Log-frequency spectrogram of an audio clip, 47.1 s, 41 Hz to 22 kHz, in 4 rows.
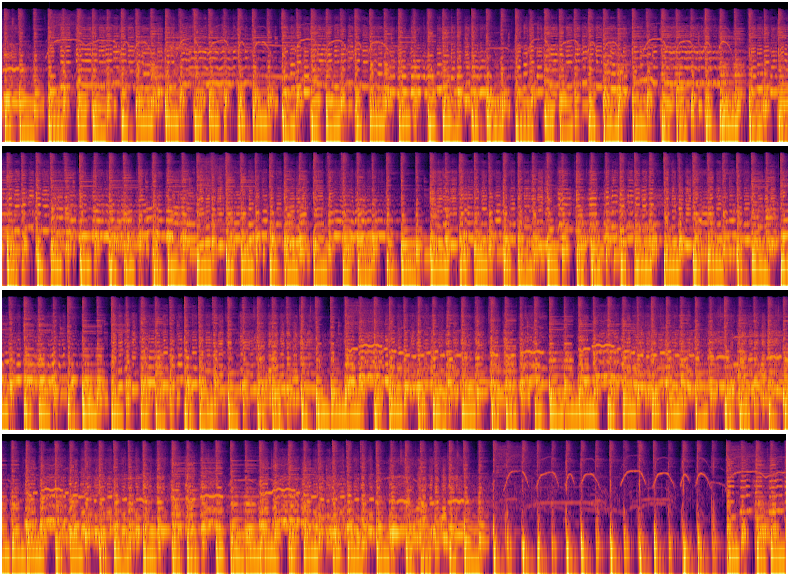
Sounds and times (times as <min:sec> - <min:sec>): Saxophone: 0:00.0 - 0:47.1.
